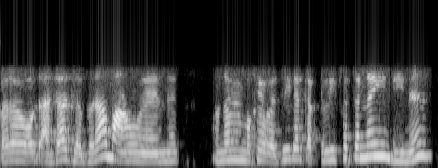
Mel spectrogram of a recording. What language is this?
Sindhi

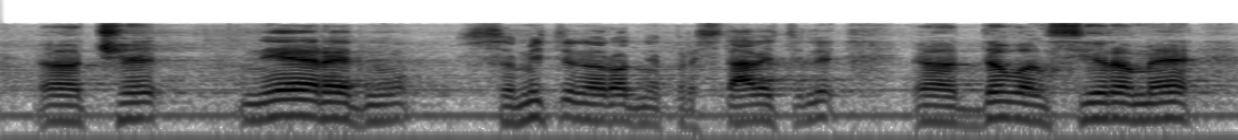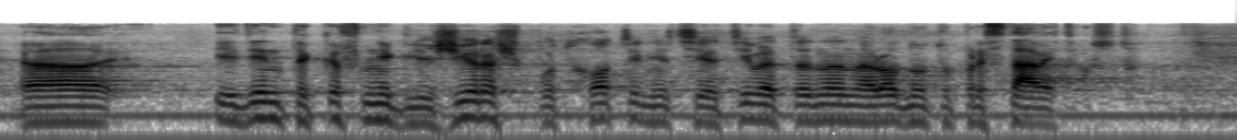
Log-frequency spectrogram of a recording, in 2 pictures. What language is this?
Bulgarian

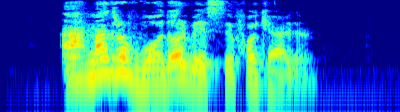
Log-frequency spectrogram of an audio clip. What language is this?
Persian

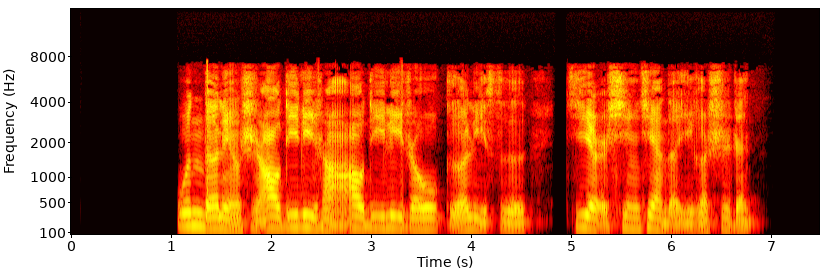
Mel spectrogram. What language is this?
Chinese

